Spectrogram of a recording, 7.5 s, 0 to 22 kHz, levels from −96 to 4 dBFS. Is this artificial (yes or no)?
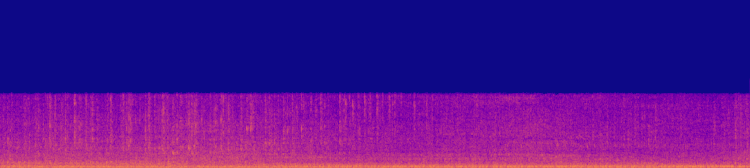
no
